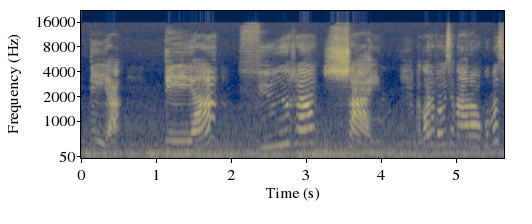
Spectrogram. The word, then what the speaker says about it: Führerschein: Um som de X. Führerschein. E I, som de A, I sempre. E o artigo é der. Der Führerschein.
